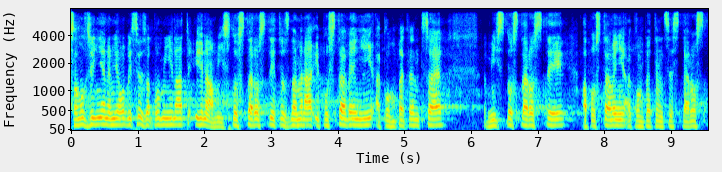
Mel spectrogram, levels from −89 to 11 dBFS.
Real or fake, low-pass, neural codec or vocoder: fake; 7.2 kHz; codec, 16 kHz, 4 kbps, FreqCodec, smaller model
